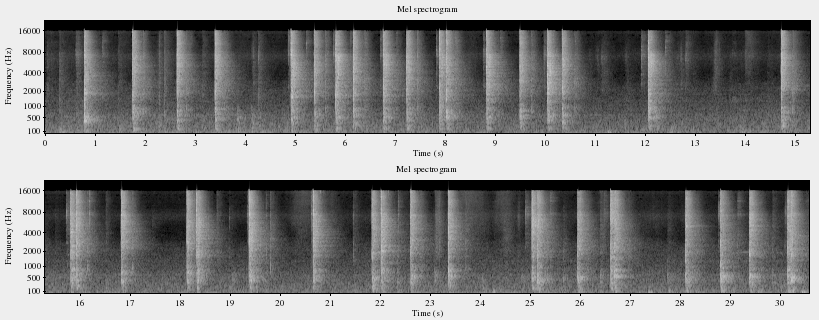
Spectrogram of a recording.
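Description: Hand staple gun firing again and again, a sharp snap roughly once a second with a couple of short pauses, as paper is stapled to the edge of a wooden frame.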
